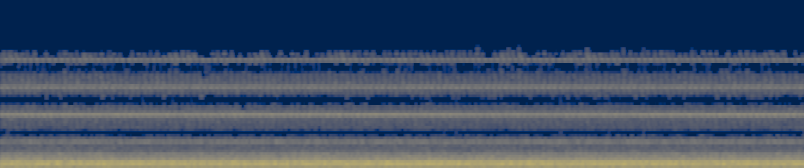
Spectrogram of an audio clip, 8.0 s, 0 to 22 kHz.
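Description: Indesit IWC71252 front-loading washing machine on its spin cycle: the drum spinning at a steady speed with a constant, even mechanical hum and rush.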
